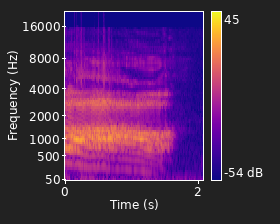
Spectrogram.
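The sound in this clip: A single voice imitates the collective groan of a cinema audience as a film cuts to its credits. It is one loud, sustained groan lasting about a second and a half that slides downward in pitch before cutting off.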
